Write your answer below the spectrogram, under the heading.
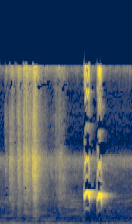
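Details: Young sooty-headed bulbul of the Cengkram line, in basic training as a lure bird: after quiet background hum, two sharp, bright chirps sound in quick succession near the end.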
